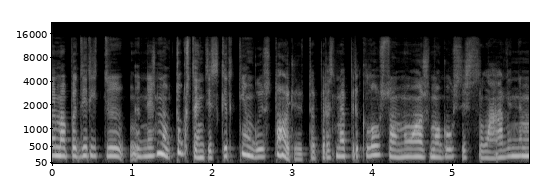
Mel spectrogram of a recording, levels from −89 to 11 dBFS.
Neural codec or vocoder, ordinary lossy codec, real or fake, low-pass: none; AAC, 96 kbps; real; 14.4 kHz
